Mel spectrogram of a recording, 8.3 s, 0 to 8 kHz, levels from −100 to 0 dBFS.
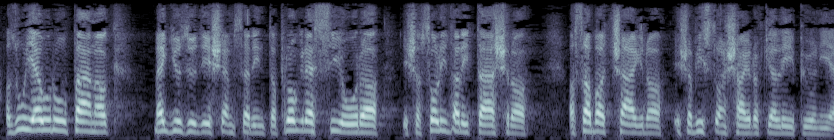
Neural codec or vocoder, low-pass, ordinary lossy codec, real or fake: none; 7.2 kHz; none; real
